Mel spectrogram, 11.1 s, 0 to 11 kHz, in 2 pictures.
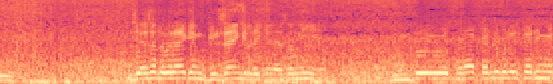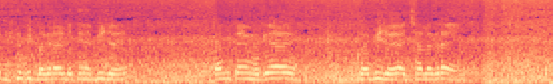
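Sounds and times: man speaking: 0.0 - 0.2, 1.2 - 6.9, 7.6 - 10.3
sea surf breaking: 0.0 - 11.0.

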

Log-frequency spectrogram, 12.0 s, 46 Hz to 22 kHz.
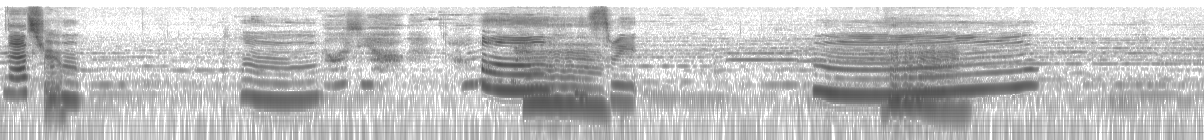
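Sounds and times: soft background music: 0.0 - 12.0
person humming: 0.5 - 0.8, 2.4 - 3.3, 4.7 - 6.2, 8.2 - 10.4.

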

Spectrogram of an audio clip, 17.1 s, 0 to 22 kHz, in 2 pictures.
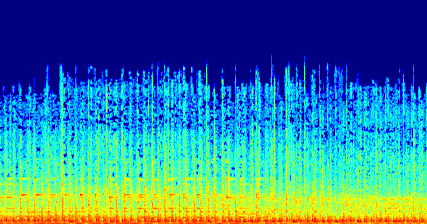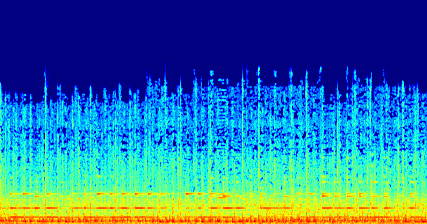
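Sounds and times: steady ringing tone: 0.0 - 7.2, 8.5 - 17.0
rapid metallic and drum strikes: 0.0 - 17.0
ringing bells: 0.0 - 17.0.

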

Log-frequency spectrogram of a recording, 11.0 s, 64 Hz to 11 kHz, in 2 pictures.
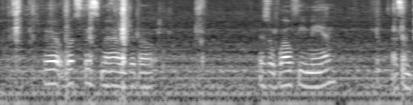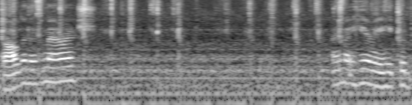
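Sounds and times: steady low hum: 0.0 - 11.0
cards being shuffled: 5.0 - 11.0.

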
